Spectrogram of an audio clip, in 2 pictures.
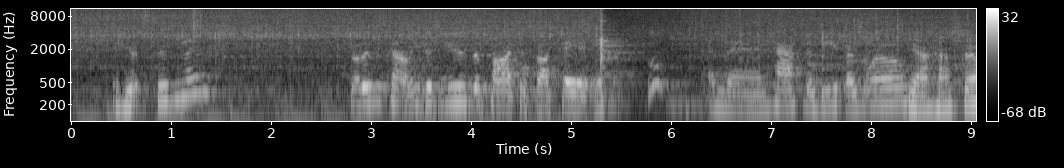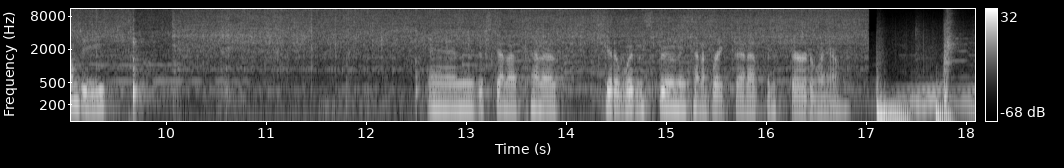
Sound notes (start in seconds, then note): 10.9 meat sizzling in pot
